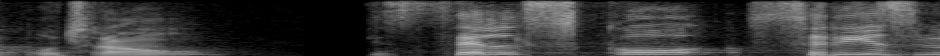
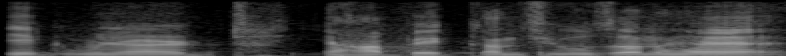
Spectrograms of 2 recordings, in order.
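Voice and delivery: quiet self-mutter; 4 semitones lower, 8 dB quieter than usual. Real, not acted. Teacher unsure of formula.

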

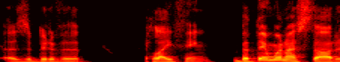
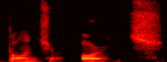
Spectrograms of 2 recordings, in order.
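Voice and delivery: deadpan Poncho line; 3 semitones lower, 5 dB quieter, slower than usual. Retold or imitated. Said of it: "just looking at the camera and saying".

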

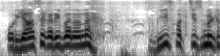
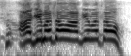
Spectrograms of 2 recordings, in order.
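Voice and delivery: urgent shout; 7 semitones higher, 5 dB louder than usual. Real, not acted. Warning others to stay back.

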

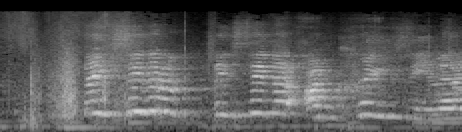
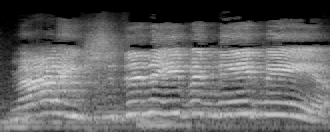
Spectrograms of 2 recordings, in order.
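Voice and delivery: slow, loud and exasperated; loud mock complaint; 4 semitones higher, 9 dB louder, slower than usual. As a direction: belt it out, annoyed and slow. Sister mocking Maddie again, louder.

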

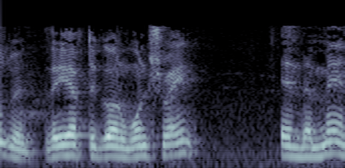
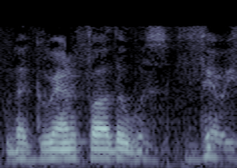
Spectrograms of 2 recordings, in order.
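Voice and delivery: ordinary talk

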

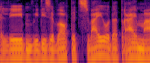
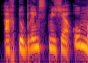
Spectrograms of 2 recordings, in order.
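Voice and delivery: cry out; 10 semitones higher, 4 dB louder than usual. A narrator's reading. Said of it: "rief sie aus".

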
